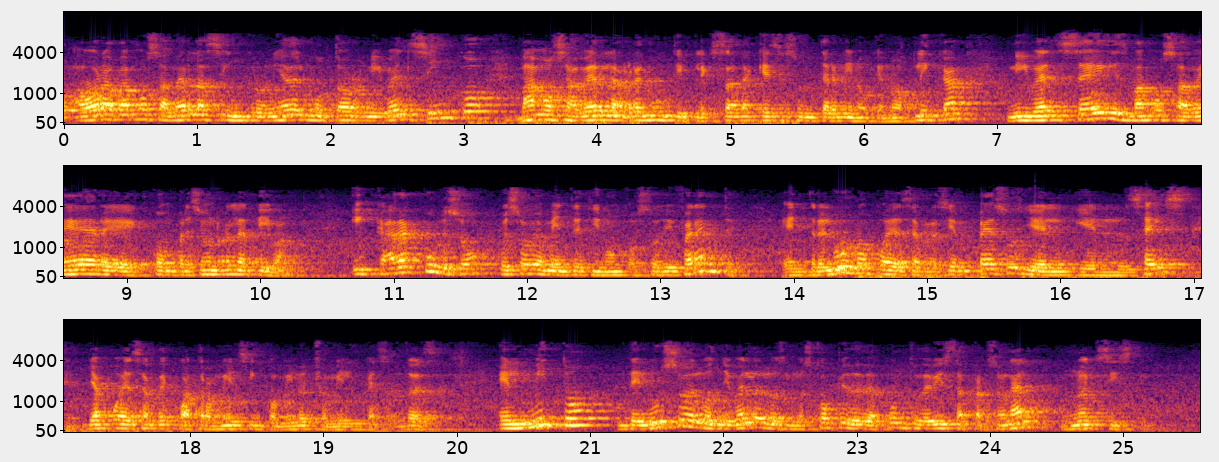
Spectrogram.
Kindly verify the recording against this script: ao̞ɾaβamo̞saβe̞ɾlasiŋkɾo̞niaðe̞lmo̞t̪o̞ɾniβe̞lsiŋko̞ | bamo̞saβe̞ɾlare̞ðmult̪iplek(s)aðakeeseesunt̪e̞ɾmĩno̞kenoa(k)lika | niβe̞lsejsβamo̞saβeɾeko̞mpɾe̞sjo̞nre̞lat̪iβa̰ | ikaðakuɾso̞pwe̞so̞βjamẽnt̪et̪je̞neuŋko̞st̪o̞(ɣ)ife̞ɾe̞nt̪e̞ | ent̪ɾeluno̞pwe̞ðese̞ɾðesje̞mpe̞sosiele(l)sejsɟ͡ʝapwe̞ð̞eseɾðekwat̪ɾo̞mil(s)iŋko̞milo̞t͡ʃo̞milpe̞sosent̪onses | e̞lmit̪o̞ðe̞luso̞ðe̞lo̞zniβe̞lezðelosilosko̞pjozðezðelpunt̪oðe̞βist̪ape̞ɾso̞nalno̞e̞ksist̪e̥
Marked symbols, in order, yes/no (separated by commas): yes, no, no, yes, yes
